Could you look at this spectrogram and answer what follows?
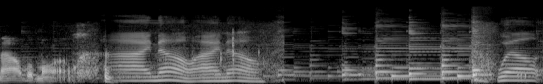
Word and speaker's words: Albemarle: I think it's Albemarle, but it often gets an R in there and people misspell it. But there's only one R in Albemarle.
